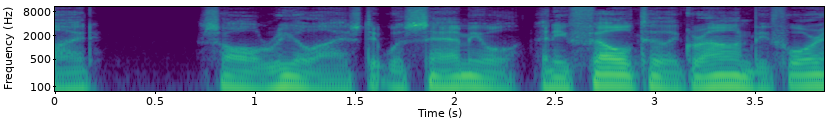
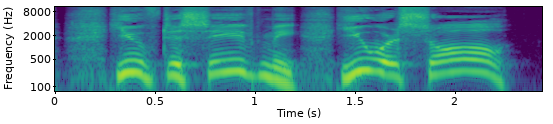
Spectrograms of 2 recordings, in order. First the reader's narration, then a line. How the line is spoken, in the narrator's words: the woman, she screamed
